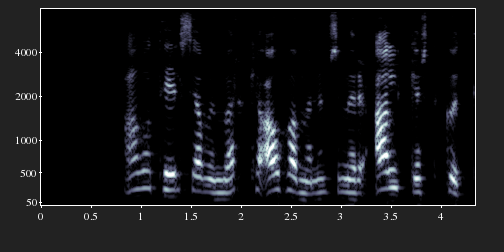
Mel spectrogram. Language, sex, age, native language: Icelandic, male, 40-49, Icelandic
